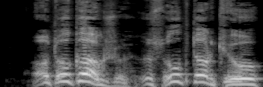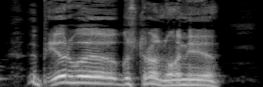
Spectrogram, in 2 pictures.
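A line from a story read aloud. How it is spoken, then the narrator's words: Hoarse bass voice. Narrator (Russian): откликнулся хриплым басом Колодкин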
